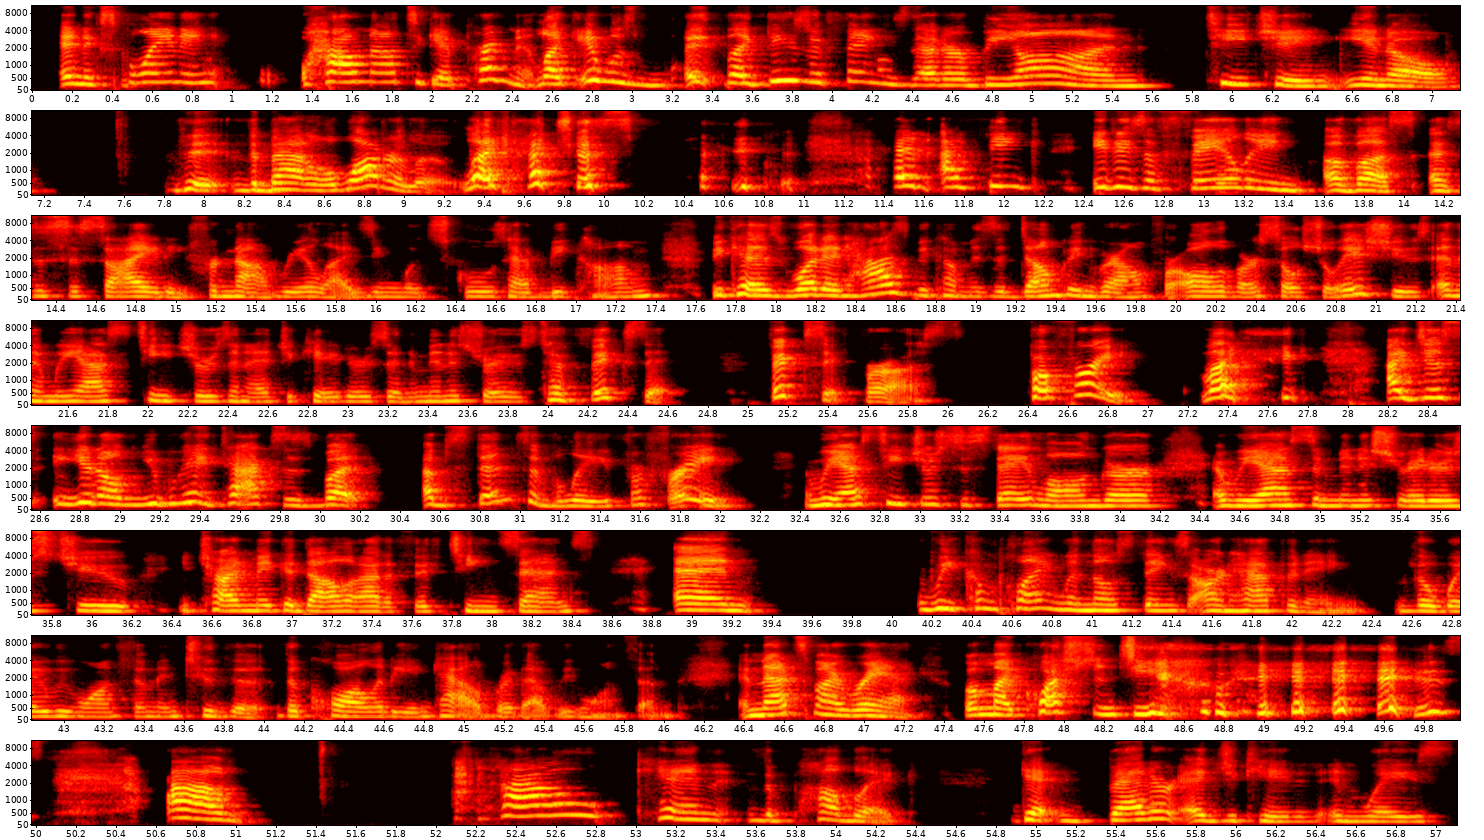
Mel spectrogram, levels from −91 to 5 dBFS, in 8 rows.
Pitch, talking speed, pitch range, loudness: 225 Hz, 165 wpm, 200-300 Hz, -26 LUFS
